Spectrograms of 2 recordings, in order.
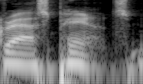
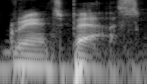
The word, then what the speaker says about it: Grants Pass: Well, if you live there, you call it Grass Pants. But if you don't live there, you say it correctly, Grants Pass.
